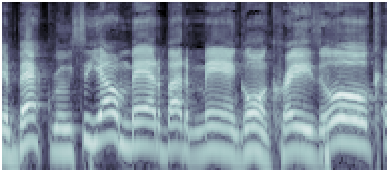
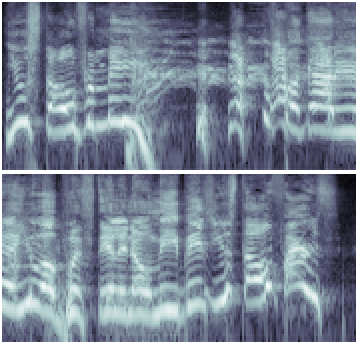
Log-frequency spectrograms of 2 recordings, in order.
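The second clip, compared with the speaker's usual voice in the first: heated high retort; 11 semitones higher than usual. Real, not acted. Arguing theft with his cohost, heated high retort. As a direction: fire it back at him, voice up. Arguing back about stealing.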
